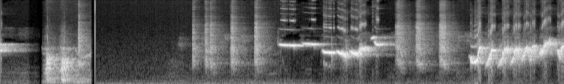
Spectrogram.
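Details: White-rumped shama song to provoke a response: a brief whistle and a harsh rasp, then scattered clicks, clear whistled notes and a fast warbled ending.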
